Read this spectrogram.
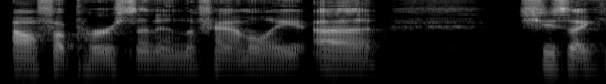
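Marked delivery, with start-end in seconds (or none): none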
